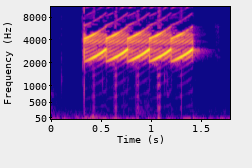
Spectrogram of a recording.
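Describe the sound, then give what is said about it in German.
A loud, shrill electronic alarm from a handheld device in its alarm mode blares for just over a second, its piercing tone rapidly warbling up and down in a steady repeating sweep before cutting off abruptly. “Gut, also das ist dieser Alarmmodus, dann kann er nur das.”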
